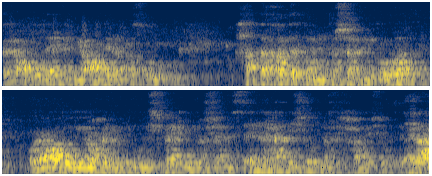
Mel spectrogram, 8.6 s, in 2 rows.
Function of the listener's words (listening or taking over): taking over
